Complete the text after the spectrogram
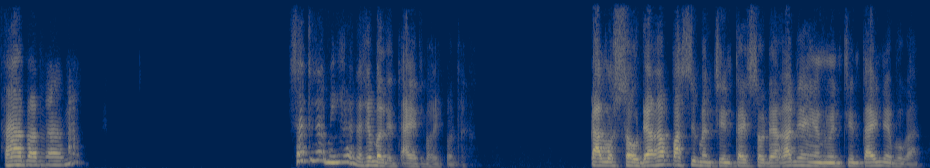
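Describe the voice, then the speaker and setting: A middle-aged man leads a religious study class with a fairly high-pitched voice. He preaches in a fiery, combative way, mocking opponents and hammering his listeners with rhetorical questions. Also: very animated, moderate pace, pauses often, fairly bright tone.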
